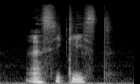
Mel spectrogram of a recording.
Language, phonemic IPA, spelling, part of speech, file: French, /si.klist/, cycliste, noun, Fr-cycliste.ogg
- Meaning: cyclist (someone who rides a bicycle)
